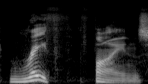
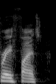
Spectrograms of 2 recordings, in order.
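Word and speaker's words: Ralph Fiennes: my favorite Greek tragedies by the way it's pronounced wraith fines just for everybody out there I know it's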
